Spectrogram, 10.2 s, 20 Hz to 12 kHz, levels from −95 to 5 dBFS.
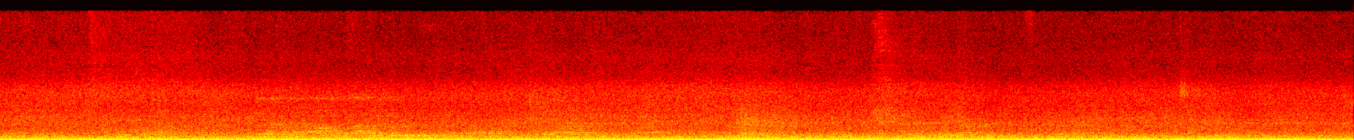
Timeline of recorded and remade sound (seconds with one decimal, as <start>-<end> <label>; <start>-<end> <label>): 0.0-10.2 recorded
